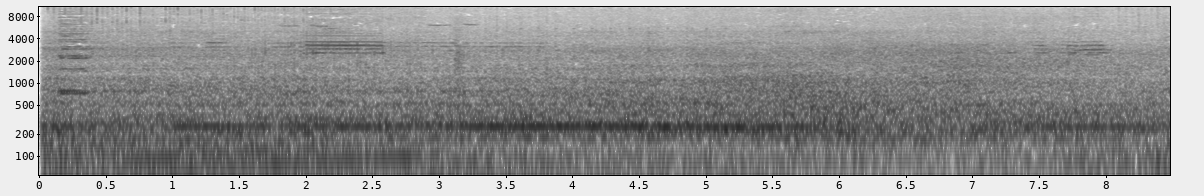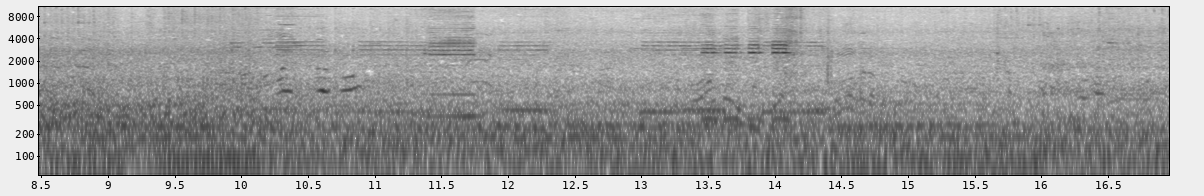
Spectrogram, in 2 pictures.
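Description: Road traffic and engine noise at a roadworks, with a steady engine hum for the first several seconds and short vehicle horn toots at intervals, a couple of seconds in, around ten to eleven seconds and again near fourteen seconds.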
